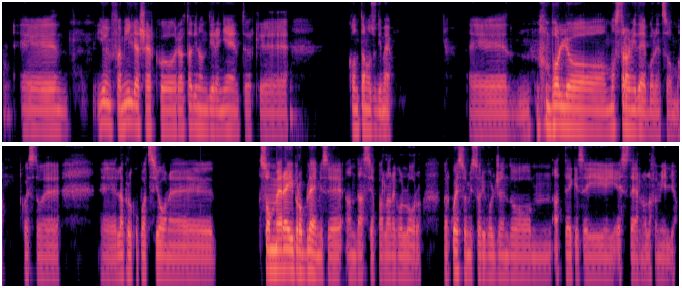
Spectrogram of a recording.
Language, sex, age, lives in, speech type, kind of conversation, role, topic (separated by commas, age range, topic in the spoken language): Italian, male, 30-34, Italy, conversation, advice, user, Come posso ridurre le distrazioni al lavoro usando tecniche di concentrazione e intervalli?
